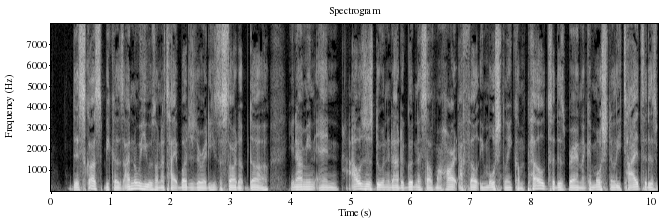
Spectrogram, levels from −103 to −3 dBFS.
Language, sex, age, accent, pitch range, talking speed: English, male, 20-39, American, 90-110 Hz, 260 wpm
